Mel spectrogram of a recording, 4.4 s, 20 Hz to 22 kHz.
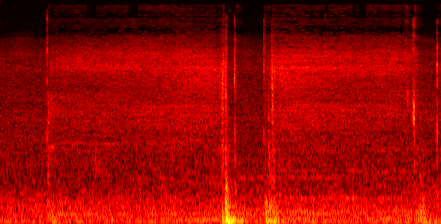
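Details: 2021 Kia Forte rear power window rolling up after cutting out two loose material flaps that caused a screech going up: low, even motor hum, no screech, a couple of soft thumps. Normal power window operation.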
